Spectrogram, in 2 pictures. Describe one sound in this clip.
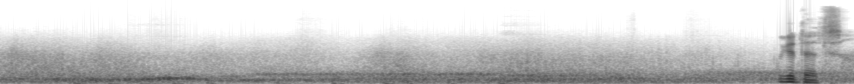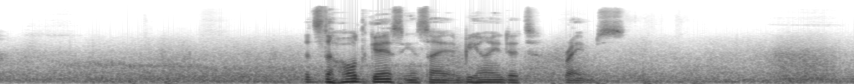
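A sandstorm rushes steadily in the wind.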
